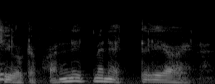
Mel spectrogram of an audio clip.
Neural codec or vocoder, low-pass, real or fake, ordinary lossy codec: none; none; real; none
